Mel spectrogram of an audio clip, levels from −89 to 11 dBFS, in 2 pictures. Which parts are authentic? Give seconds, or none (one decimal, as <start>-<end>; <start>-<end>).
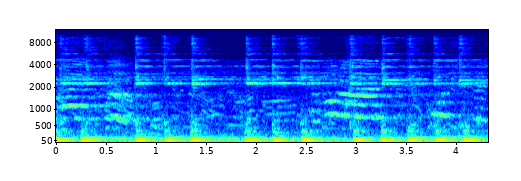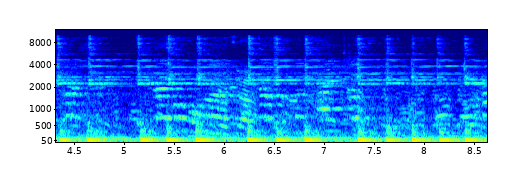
0.0-8.6

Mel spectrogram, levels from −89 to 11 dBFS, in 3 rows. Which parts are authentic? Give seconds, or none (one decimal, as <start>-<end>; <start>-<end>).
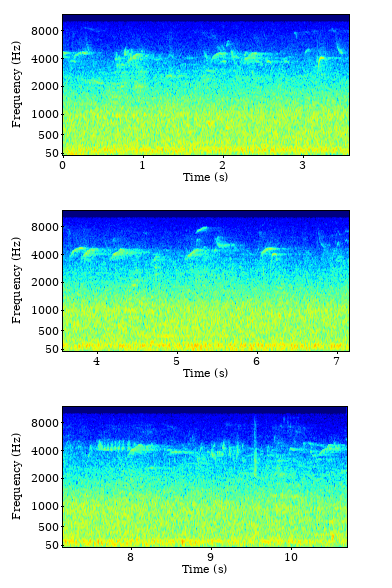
0.0-10.7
